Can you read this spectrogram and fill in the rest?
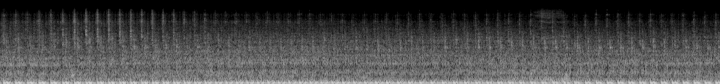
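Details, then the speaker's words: John Deere 630 tractor found in a barn, just started at idle with good oil pressure: low, steady idle with a sharp tick about three times a second on each pulse; suspected exhaust manifold leak. "Sounds like we got a little bit of a ticking noise, too. Could be a manifold leak. That's kind of what it sounds like."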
